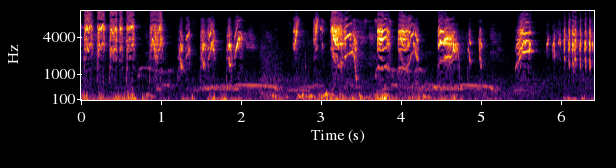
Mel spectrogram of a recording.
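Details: Young long-tailed shrike used as a lure for other shrikes, singing a busy series of high sharp chirps and short scratchy phrases, with faint lower whistles beneath.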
